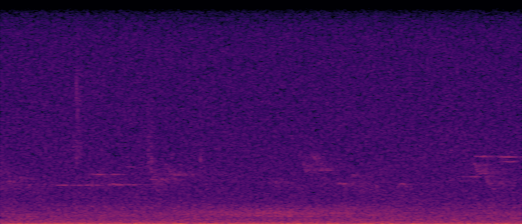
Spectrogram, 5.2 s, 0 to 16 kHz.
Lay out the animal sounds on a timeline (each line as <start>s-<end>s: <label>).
0.0s-5.2s: Blue-headed Vireo (Vireo solitarius)
0.6s-1.6s: Hermit Thrush (Catharus guttatus)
